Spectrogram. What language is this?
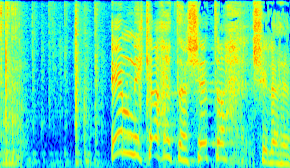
Hebrew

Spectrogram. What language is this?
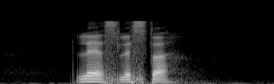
Norwegian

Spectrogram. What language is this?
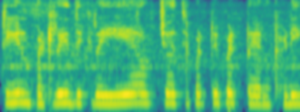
Hindi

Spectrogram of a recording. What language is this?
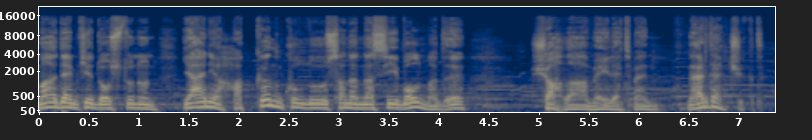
Turkish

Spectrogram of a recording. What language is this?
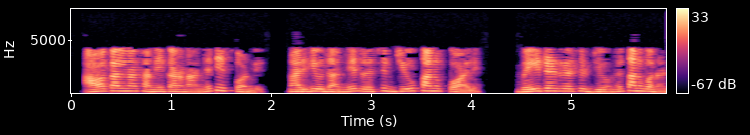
Telugu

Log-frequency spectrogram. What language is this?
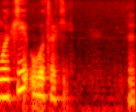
Portuguese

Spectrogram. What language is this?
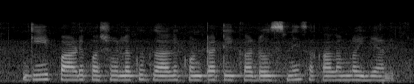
Telugu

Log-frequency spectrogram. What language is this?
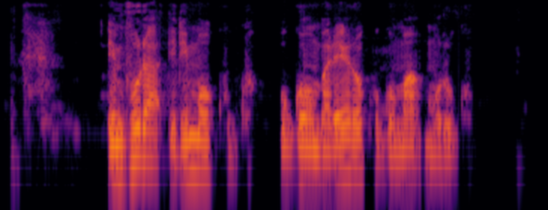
Kinyarwanda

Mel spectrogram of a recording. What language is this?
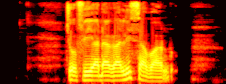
Taita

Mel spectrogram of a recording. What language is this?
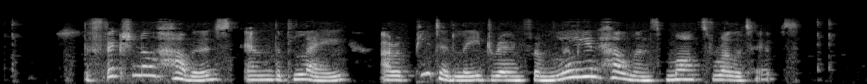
English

